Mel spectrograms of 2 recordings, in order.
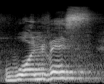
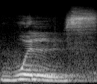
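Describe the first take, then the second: First: Two syllables, with an o vowel first. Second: One syllable, ending in a plain vz sound. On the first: The speaker calls it wrong. "असं नाही आहे" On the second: The speaker calls it right. "अनेक वचन वुल्फचं काय होतं वुल्व्स"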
